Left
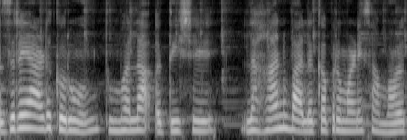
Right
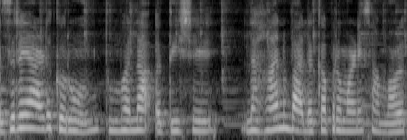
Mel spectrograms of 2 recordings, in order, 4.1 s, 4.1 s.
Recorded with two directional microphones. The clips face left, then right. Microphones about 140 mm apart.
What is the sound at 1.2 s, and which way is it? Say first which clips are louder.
Speech: left 3 dB; 65° left (ahead or behind).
